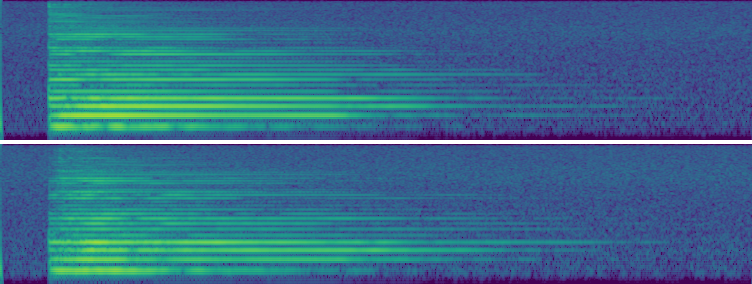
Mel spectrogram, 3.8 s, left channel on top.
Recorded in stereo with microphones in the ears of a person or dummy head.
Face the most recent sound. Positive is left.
turn(degrees=55)  # may be behind; listen again after turning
